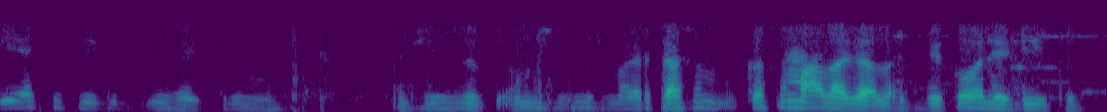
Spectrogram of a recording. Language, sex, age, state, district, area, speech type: Kashmiri, male, 18-30, Jammu and Kashmir, Kupwara, rural, conversation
